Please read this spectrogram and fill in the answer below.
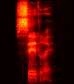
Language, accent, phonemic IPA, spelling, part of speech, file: French, France, /se.dʁɛ/, cédraie, noun, LL-Q150 (fra)-cédraie.wav
- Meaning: a plantation of cedars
